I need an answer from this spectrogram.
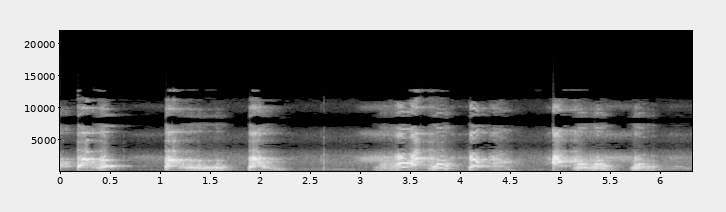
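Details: A male dog barking at Miracle, a fearless cat who is not scared of him: seven sharp, rough barks in quick uneven bursts, some doubled, with short silent gaps between.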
